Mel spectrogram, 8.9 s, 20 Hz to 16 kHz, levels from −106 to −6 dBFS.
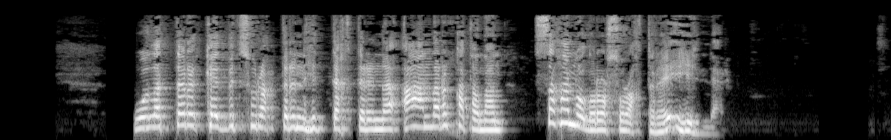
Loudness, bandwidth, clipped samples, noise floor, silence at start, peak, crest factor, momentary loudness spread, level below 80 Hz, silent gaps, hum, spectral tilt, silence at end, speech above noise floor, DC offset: -14 LUFS; 11.5 kHz; under 0.1%; -88 dBFS; 1.35 s; 0 dBFS; 16 dB; 7 LU; -64 dBFS; none; none; -4.5 dB/octave; 1.75 s; 74 dB; under 0.1%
